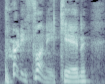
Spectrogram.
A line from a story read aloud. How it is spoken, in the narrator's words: she chuckled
